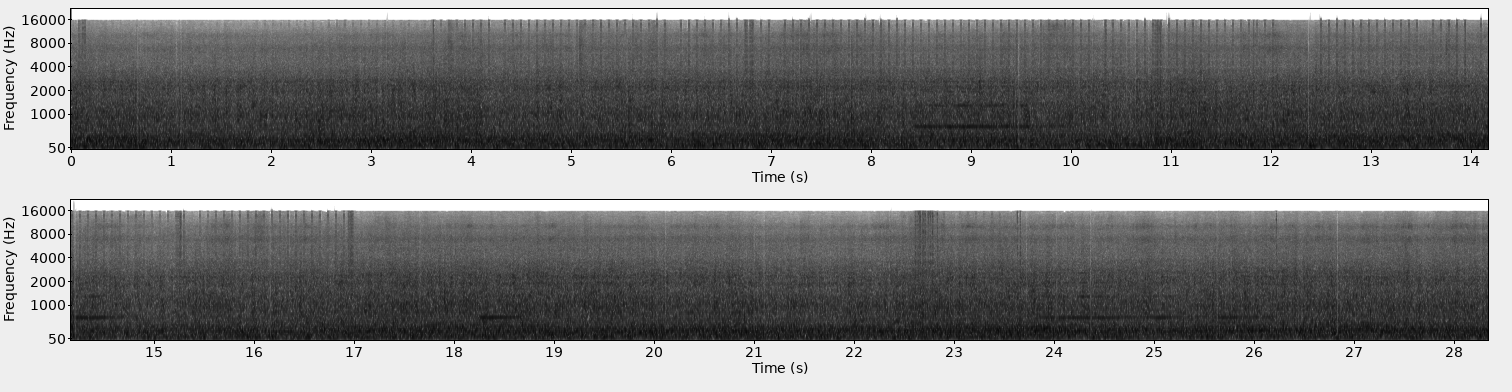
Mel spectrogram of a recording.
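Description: Diesel locomotive running along the line at speed, heard from right beside its cab: a loud, steady rumble of engine and wheels on rail. A few brief high tones sound over it, around a third of the way in, at the middle and again near the end.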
